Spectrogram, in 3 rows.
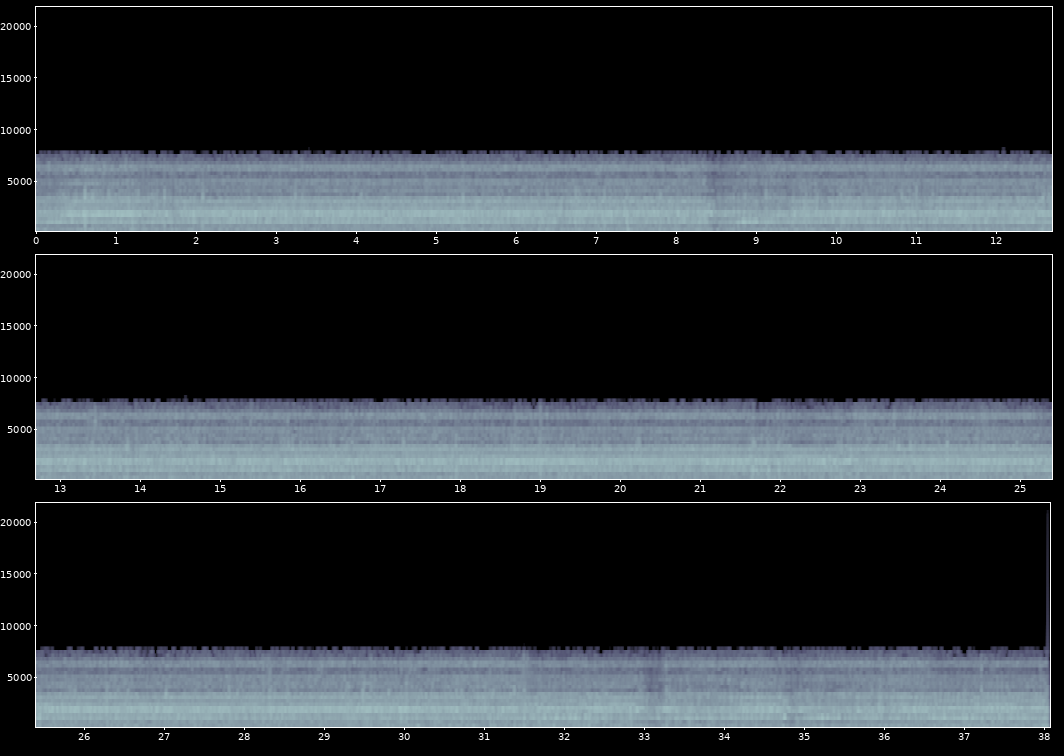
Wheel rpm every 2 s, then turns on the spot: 150, 160, 160, 160, 150, 160, 160, 160, 160, 160, 160, 160, 160, 160, 160, 160, 130, 150, 160.
none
